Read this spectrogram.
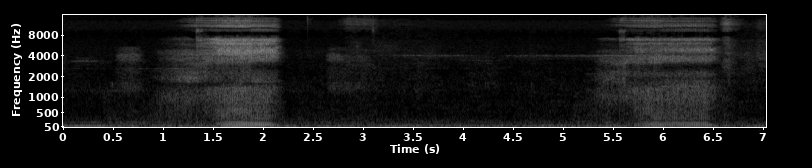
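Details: Two low, rumbling snores about four seconds apart with softer breathing between, from a sleeping Doberman dog: snoring.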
